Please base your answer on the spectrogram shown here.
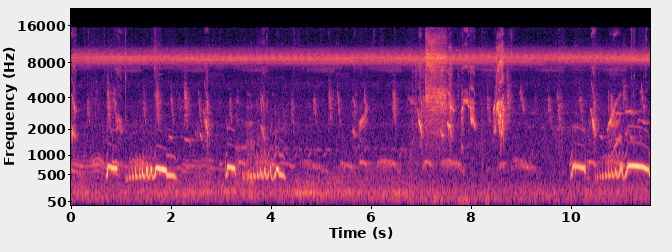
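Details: Spotted dove calls played to stir local doves into calling: rolling, trilled coos ending in a falling note, three phrases separated by quiet gaps, with a brief hiss midway, light chirping of small birds and a steady high tone throughout.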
